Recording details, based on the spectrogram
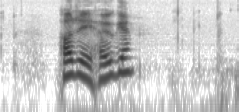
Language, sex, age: Norwegian, male, 26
